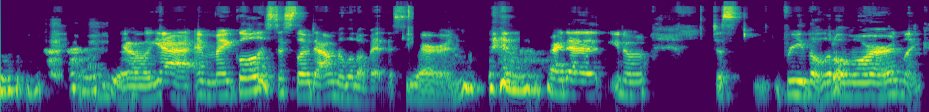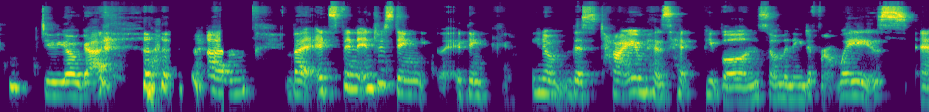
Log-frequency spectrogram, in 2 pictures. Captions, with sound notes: - Yeah, and my goal is to slow down a little bit this year and just breathe a little more and like, do yoga. (laughing) But it's been interesting, I think, this time has hit people in so many different ways.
